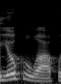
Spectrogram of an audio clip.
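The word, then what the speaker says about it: jökulhlaup: So a yokolop, which is spelled J-O-K-U-L-H-L-A-U-P. – Oh, that clarifies things. Because when you said this before, I was like, you're just making things up. – Yeah, yokolop is an Icelandic word.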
